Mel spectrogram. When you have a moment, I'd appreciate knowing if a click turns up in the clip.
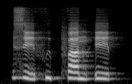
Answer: no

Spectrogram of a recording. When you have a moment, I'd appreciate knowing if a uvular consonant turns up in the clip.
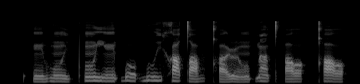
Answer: yes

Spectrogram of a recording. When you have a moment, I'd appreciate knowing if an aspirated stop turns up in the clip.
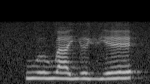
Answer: no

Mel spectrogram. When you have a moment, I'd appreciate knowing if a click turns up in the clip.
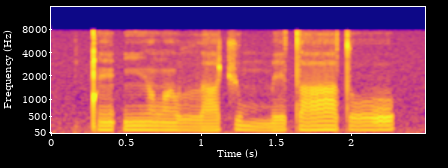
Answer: yes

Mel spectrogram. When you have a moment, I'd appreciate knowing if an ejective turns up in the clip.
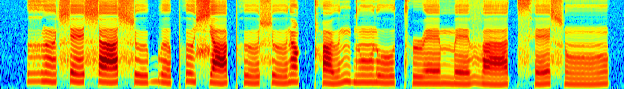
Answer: no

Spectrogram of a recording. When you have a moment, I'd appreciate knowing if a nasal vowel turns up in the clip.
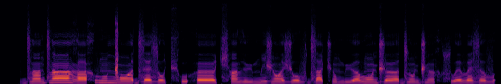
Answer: yes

